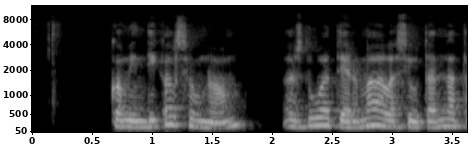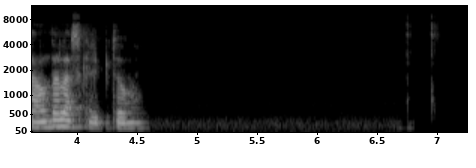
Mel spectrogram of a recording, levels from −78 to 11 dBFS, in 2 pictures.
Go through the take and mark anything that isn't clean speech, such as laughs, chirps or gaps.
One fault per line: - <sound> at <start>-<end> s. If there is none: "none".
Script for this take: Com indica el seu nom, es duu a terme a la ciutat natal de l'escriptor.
none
